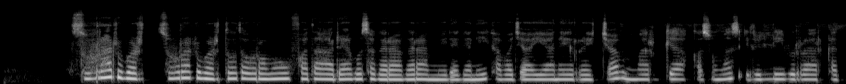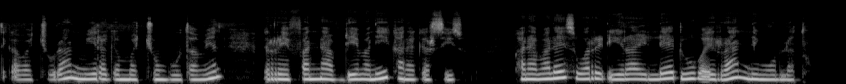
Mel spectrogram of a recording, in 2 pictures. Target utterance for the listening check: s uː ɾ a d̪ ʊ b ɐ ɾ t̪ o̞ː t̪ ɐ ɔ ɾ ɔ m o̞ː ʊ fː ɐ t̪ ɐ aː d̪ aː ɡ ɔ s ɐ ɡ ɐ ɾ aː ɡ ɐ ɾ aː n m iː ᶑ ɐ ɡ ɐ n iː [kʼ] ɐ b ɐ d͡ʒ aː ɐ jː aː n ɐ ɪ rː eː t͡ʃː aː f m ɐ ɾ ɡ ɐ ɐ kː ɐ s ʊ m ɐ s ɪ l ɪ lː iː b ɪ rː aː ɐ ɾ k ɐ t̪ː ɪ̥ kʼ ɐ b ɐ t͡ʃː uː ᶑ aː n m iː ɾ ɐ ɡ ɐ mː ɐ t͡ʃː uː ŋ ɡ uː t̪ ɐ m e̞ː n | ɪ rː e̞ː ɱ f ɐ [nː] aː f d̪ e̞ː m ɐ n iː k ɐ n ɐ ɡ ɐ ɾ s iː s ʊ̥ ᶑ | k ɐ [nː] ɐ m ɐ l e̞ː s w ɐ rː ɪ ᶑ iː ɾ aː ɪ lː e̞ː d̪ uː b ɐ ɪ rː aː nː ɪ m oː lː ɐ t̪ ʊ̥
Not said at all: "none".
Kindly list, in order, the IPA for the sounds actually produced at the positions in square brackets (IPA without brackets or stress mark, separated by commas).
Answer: k, nː, n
